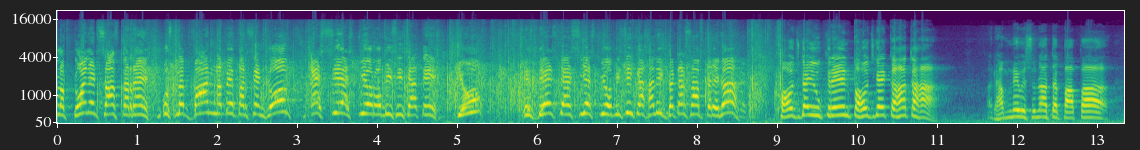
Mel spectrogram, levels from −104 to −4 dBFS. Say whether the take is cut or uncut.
cut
